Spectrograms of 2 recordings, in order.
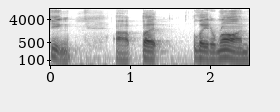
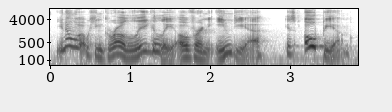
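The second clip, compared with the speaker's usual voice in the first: mock scheming colonial voice, pitched higher; scheming British; 10 semitones higher than usual. Teacher voicing British plotting opium smuggling, hammed-up high mock voice. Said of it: "so the British say".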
